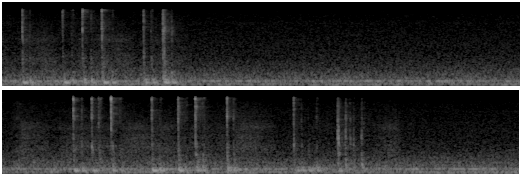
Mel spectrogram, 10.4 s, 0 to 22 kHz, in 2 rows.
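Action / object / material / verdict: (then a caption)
tap / laptop keyboard, plastic keys / plastic / none. A fingertip taps sparsely on the plastic keys of a silver aluminum laptop keyboard, with an open book lying untouched beside it. About 18 short, bright clicks come in two loose bursts separated by a pause of a few seconds. A steady low hum sits underneath throughout.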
